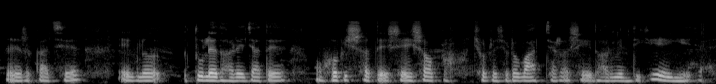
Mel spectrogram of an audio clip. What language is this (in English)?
Bangla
